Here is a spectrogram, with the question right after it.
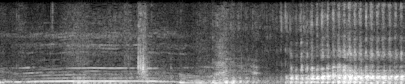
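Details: Border Terrier being cuddled after a long work week gives a long steady moaning whine that slides downward, then a rough, pulsing growl-like howl. Indoors, with a few soft human voices.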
